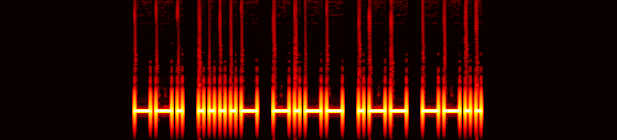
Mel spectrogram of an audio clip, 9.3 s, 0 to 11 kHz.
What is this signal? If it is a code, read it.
Morse code, heard as a keyed tone, about 15 wpm, 700 Hz. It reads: G4YWZ
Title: DXCC-100 Call Signs - 5 Characters - 15wpm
